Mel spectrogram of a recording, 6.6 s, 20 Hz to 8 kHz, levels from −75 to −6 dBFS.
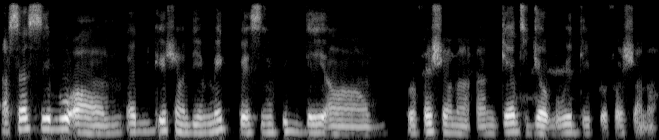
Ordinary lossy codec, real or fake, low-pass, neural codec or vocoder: Opus, 64 kbps; fake; 7.2 kHz; codec, 24 kHz, 6 kbps, HILCodec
